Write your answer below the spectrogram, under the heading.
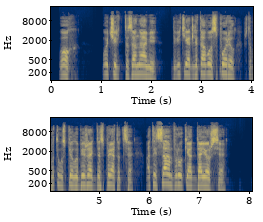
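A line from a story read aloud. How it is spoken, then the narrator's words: Wailing yell. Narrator (Russian): завопил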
